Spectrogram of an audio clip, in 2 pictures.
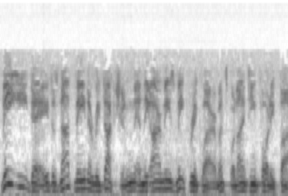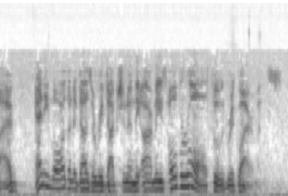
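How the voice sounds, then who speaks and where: A man's voice: on the high side, sing-song, fairly quick, few pauses. A man reading a formal scripted announcement in 1940s radio style. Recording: muffled, faintly noisy old radio broadcast.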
